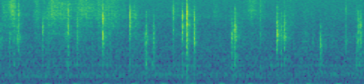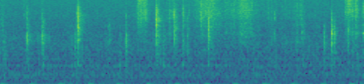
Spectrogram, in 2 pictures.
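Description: A full, flat laminated foil Korean sheet-mask sachet, held in the hands, is tapped and scratched with long nails. Sharp, bright clicks and crinkly scratches come in an irregular, quick rhythm over a low, steady background rumble.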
